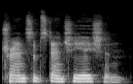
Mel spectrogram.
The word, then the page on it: transubstantiation: American English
